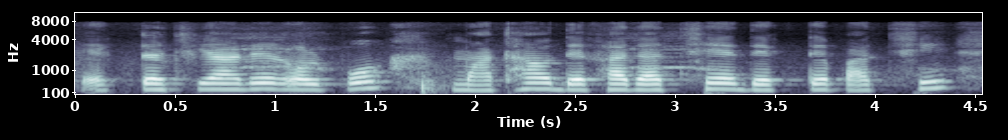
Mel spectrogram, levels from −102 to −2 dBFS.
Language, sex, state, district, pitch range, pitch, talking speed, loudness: Bengali, female, Assam, Hailakandi, 180-205 Hz, 190 Hz, 105 wpm, -17 LUFS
